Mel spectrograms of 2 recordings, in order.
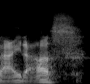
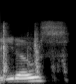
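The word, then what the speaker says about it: Eidos: purchased by somebody else not idos is the eatos yeah e-i-d-o-s i always call it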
